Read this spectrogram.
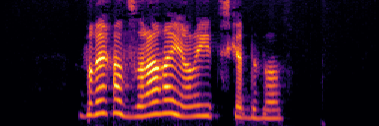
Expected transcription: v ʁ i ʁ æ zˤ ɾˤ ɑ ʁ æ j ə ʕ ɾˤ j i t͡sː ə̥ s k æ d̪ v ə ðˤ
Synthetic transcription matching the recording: v ʁ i ʁ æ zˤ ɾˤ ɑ ʁ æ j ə ʁ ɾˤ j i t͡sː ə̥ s k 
